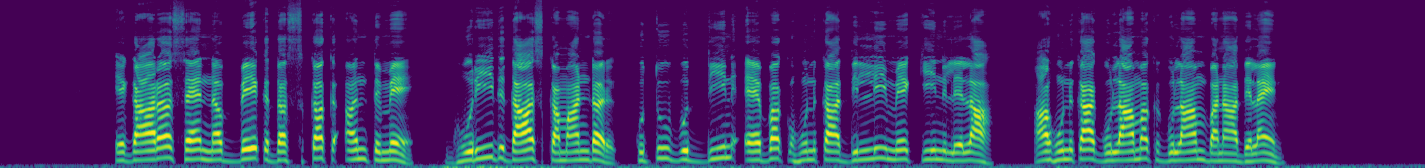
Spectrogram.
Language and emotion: Maithili, neutral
